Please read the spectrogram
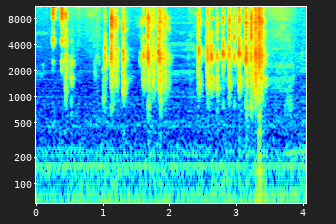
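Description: Computer keyboard being typed on: about fifteen quick, uneven keystrokes entering one short word, fastest in a run near the end.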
